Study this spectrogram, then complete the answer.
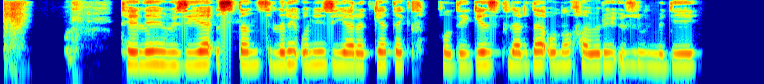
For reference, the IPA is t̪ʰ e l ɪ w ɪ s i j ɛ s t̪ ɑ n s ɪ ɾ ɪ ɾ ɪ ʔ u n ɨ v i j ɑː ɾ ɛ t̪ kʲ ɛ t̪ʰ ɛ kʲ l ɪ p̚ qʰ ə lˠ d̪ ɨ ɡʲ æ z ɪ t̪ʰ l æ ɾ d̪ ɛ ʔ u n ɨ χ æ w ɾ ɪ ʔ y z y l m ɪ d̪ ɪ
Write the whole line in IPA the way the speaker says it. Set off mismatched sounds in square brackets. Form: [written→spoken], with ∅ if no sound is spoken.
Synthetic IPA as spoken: t̪ʰ e l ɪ w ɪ [s→z] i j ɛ s t̪ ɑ n s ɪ [ɾ→l] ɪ ɾ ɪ ʔ u n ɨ [v→z] i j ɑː ɾ ɛ t̪ kʲ ɛ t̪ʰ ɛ kʲ l ɪ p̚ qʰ ə lˠ d̪ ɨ ɡʲ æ z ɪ t̪ʰ l æ ɾ d̪ ɛ ʔ u n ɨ χ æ w ɾ ɪ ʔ y z y l m ɪ d̪ ɪ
